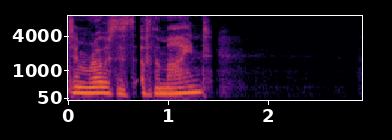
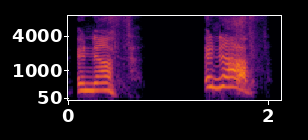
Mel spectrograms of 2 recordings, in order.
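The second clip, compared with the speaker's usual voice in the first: exasperated outburst; 7 semitones higher, 5 dB louder, slower than usual. Acted. Astronaut shouting down whatever is judging her, exasperated outburst. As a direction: cry out, rising to a loud, high shout. Snaps at being judged.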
